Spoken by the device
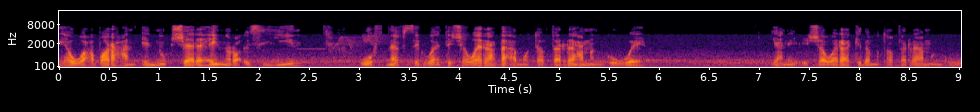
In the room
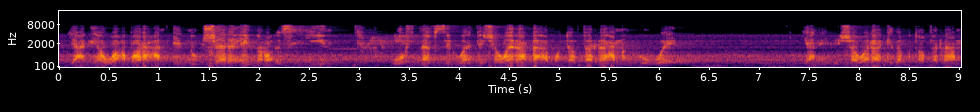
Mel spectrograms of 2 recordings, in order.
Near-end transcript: none

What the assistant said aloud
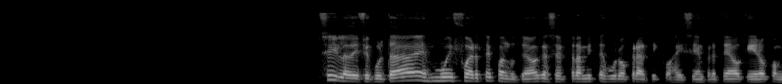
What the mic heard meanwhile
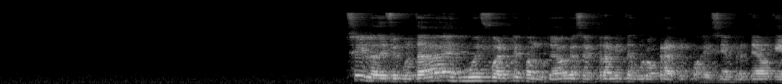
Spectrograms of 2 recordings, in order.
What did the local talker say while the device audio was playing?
none

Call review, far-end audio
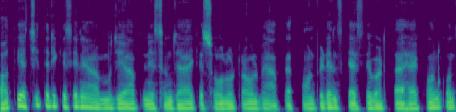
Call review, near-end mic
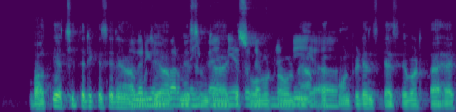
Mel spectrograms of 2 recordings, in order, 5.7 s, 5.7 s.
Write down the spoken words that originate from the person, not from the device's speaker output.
अगर यूनिफ़ॉर्म नहीं पहननी है तो डेफ़िनेटली अ,

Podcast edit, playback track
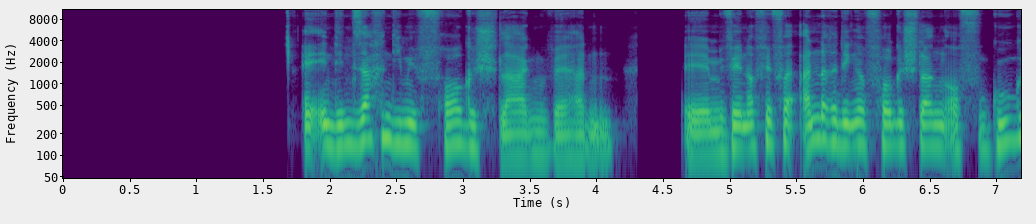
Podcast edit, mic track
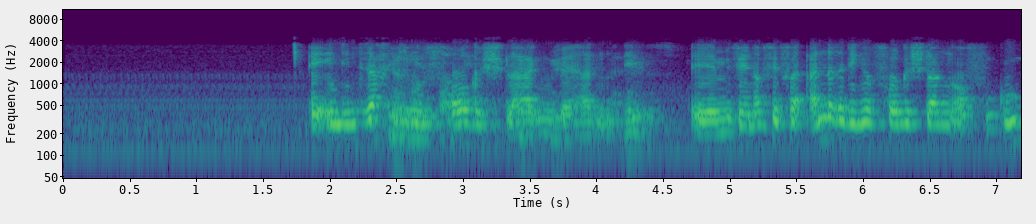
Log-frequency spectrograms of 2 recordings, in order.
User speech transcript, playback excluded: ihren Nutzern ein bestmögliches Erlebnis zu bieten.

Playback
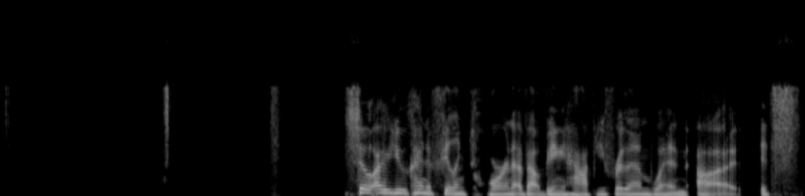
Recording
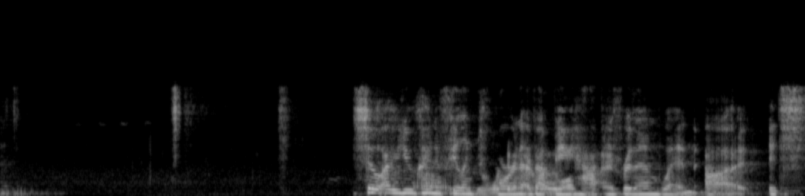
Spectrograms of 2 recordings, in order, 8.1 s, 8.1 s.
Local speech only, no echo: Um, I've been working at it a really long time.

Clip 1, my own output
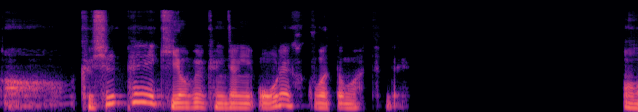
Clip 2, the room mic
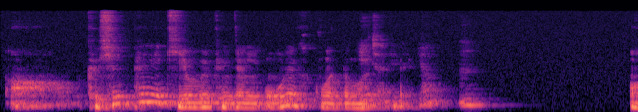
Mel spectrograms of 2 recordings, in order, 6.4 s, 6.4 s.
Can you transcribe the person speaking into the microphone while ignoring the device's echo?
예전에는요? 음.

